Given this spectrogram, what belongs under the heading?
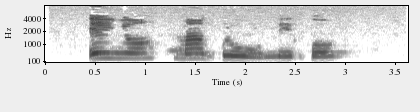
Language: Aja (Benin)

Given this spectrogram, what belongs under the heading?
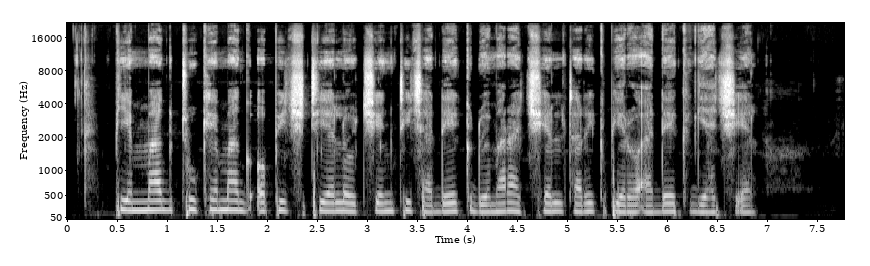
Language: Luo (Kenya and Tanzania)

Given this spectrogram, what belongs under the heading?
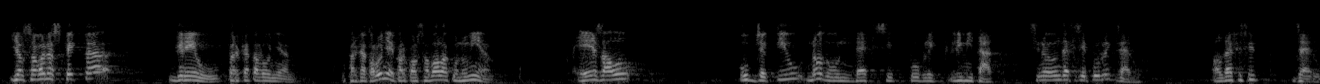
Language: Catalan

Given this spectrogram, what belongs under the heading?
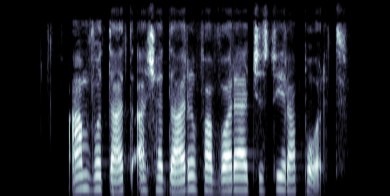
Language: Romanian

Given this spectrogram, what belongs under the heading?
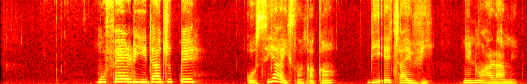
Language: Yoruba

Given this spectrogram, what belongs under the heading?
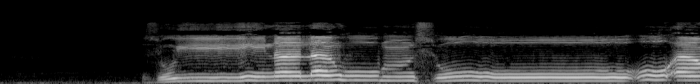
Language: Arabic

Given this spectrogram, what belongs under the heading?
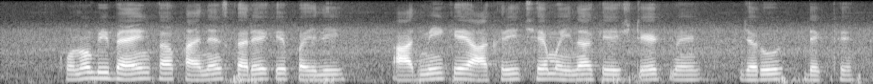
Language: Chhattisgarhi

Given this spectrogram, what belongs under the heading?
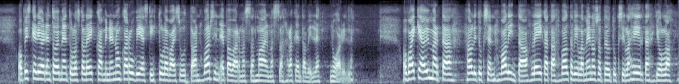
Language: Finnish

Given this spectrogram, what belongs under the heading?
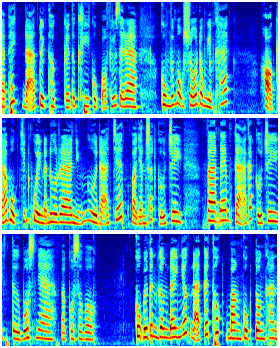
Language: Vietnamese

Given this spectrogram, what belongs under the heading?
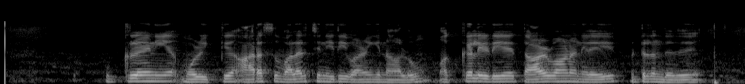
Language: Tamil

